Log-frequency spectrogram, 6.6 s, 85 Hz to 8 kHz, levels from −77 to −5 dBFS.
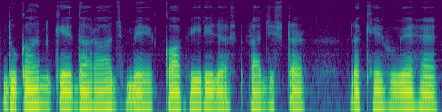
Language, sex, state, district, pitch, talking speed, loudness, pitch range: Hindi, male, Uttar Pradesh, Saharanpur, 95 Hz, 90 wpm, -18 LUFS, 95-100 Hz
